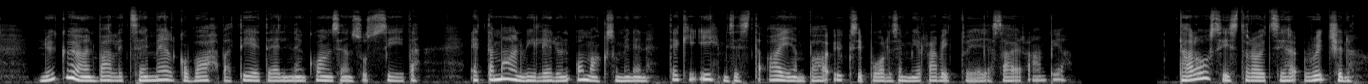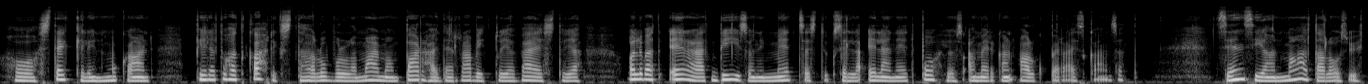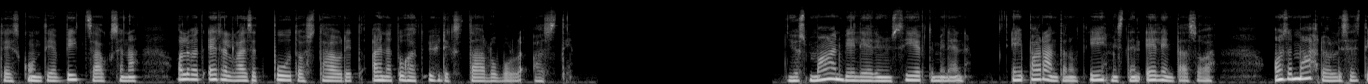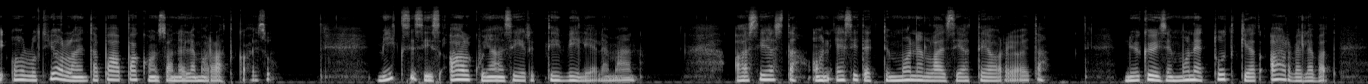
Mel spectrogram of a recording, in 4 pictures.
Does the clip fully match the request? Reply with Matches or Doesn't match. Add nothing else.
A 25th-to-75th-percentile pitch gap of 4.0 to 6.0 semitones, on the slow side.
Doesn't match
